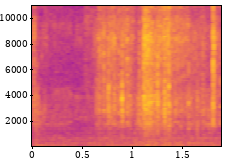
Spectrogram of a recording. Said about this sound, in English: I love the sound of the paper and the microphone.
